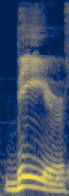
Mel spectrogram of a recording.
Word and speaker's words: bier: So they say it's pronounced beer.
